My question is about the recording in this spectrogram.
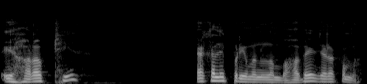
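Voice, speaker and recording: A man teaching the Arabic alphabet as a Quran teacher, giving quick explanations and then drawing each letter's sound out slowly and loudly, again and again. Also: medium pitch, animated, dry recording.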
